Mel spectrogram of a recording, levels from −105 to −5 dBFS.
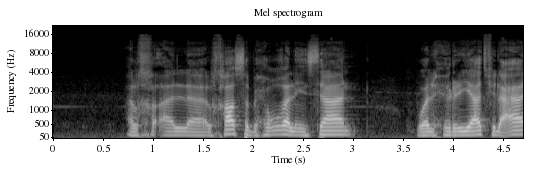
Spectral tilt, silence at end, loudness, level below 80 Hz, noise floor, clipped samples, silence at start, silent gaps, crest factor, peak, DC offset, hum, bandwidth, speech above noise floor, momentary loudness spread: -6 dB/octave; 0 s; -36 LUFS; -60 dBFS; -72 dBFS; under 0.1%; 0.75 s; none; 18 dB; -18 dBFS; under 0.1%; none; 15.5 kHz; 38 dB; 11 LU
